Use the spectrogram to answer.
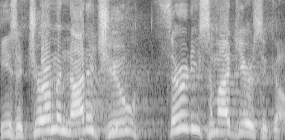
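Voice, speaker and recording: Noticeable background noise sits behind a man with an American accent, a high pitch and an animated tone. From US Northeast (New York). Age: 70s. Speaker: Holocaust memorial activist, speaker. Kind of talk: public talk.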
